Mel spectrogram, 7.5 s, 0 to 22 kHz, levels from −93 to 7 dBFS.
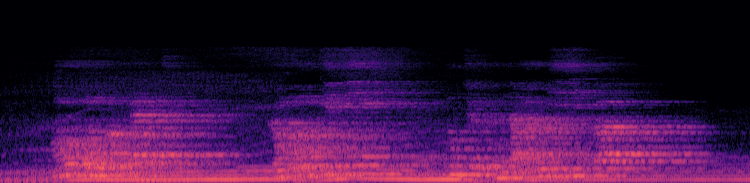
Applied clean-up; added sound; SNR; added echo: none; Motorcycle; 2 dB; reverberation time 2.2 s.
